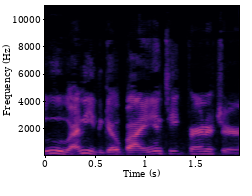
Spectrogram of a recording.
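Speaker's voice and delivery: ordinary delivery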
